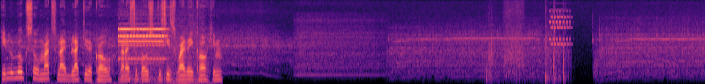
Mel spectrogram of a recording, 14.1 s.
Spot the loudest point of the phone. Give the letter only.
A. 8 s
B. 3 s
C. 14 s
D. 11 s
B.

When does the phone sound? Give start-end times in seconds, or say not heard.
2.3-4.1, 9.7-11.4.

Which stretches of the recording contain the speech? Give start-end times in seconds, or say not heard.
0.0-4.5.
